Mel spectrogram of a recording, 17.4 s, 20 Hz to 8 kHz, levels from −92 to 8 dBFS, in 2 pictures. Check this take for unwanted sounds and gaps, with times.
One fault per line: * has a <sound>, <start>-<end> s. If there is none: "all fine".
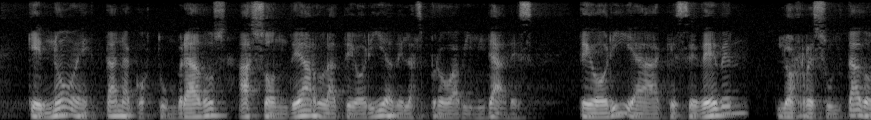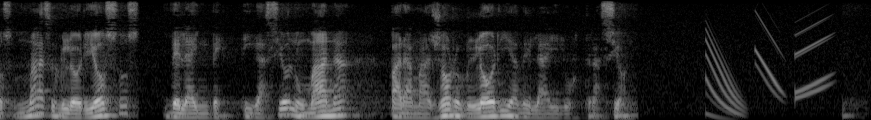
* has a chirp, 15.8-17.1 s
